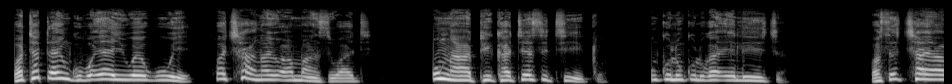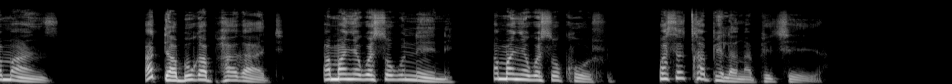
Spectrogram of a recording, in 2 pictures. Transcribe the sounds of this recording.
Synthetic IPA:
watʰatʰʼaiŋuβɔɛjajiwɛɣujɛ | wat͡ʃʰʼajaŋajɔamand͡zʱiwaːtʰi̥ | uŋapʰikʰatʰesitʰiǁɔ | uŋkʼuluŋkʼuluɣaeliːd̥ʒ̥ʱa | wasɛt͡ʃʰʼajaːmand͡zʱi | ad̥ʱaβuɣapʰaɣatʰi̥ | amaɲɛɣwɛsoɣuneni | amaɲɛɣwɛsɔkʰɔɬɔ | wasɛǀʰapʰɛlaŋapʰɛt͡ʃʰʼɛ̰ːja̰

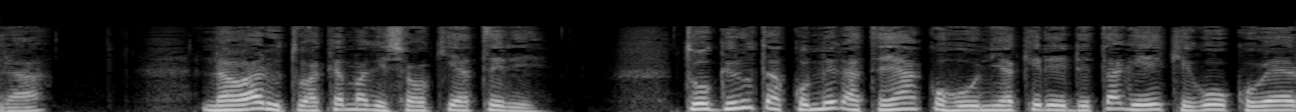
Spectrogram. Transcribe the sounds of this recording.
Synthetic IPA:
ɾa | naɔaɾutwakɛmaɣeɕɔːkiateɾe | toːɡeɾutakomeɣatɛjakoɦoːniakeɾeːdetaɣeːkeɣokowɛ

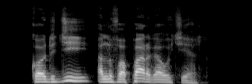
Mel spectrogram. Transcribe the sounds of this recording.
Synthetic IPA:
kodid͡ʒialufapaɾɡawut͡ʃia̰l

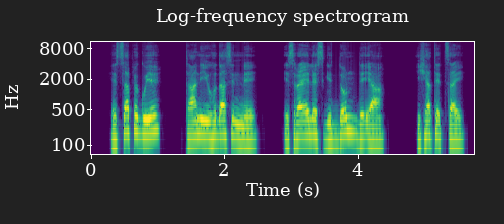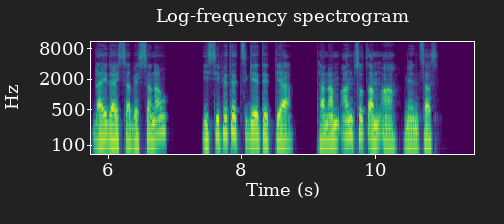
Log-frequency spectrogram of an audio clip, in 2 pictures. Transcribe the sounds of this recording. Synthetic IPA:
hɛsːɐfɛɡʊjɛ | t̪aːnɪjʊhʊd̪ɐsɪnːɛ | ʔɪsɾaːʔeːlɛsɡɪd̪ːɔnd̪ɛʔɪ̰jaː | ʔɪʃɐt̪ɛt͡sːɐjɗɐjɪd̪ɐjsːɐbɛsːɐnɐw | ʔɪsːɪfɛt̪ɛt͡sːɪɡe̞ːt̪ɛt̪ːɪjaː | t̪ɐnɐmʔɐnt͡sːɔt͡sʼɐmʔaːmɛnt͡sːɐs

